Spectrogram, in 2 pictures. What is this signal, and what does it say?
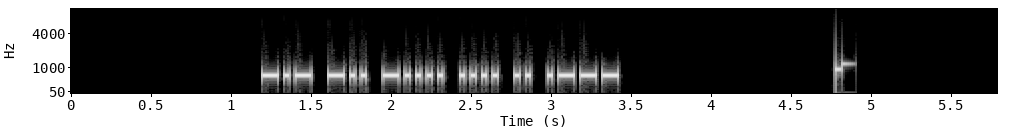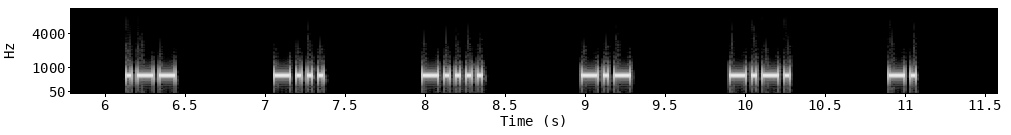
Morse code, heard as a keyed tone, about 34 wpm, spaced as for 18 wpm, 700 Hz. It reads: KD6HIJ WB6KCN
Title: USA Call Signs - 6 Characters - 6x Character Spacing - 35wpm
